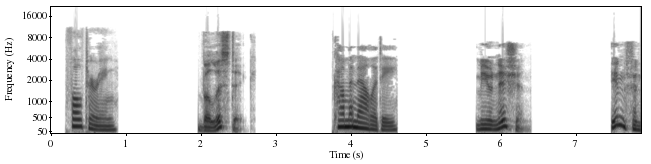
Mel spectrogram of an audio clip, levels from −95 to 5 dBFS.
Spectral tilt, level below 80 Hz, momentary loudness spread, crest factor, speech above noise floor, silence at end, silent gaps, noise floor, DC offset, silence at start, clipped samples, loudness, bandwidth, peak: -6 dB/octave; -50 dBFS; 14 LU; 16 dB; over 78 dB; 0 s; 0.91-1.95 s, 2.74-3.76 s, 4.65-5.67 s, 6.42-7.47 s; under -90 dBFS; under 0.1%; 0.3 s; under 0.1%; -13 LUFS; 10.5 kHz; 0 dBFS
